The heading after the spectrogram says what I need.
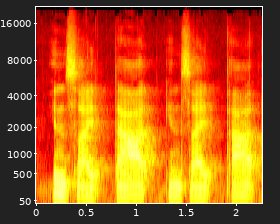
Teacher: about then that t is going to turn into a flap if I'm linking to a consonant inside that inside that I'm going to use that unreleased stop te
